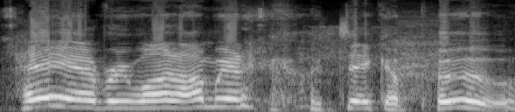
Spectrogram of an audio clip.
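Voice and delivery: very high, loud calling voice. Pitching a friend's new catchphrase, speaker acts out a loud announcement to everyone. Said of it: "Loudly announce to everyone".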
